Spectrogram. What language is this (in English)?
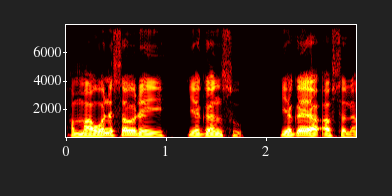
Hausa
